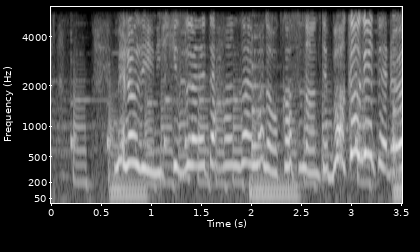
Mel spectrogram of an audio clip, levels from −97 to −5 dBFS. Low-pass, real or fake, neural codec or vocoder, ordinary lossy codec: 5.4 kHz; real; none; none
